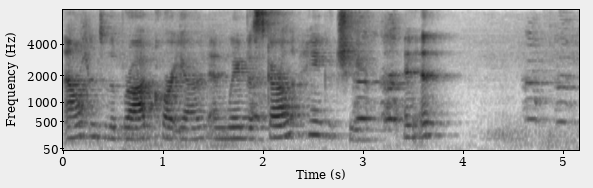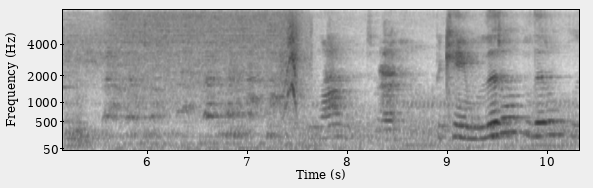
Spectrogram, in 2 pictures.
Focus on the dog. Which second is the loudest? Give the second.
3 s.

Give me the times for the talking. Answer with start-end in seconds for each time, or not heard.
0.0-3.7, 7.4-10.2.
